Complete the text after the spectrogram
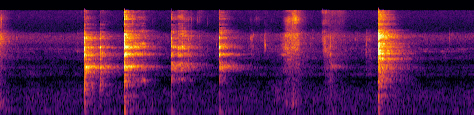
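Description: A spoon clinks and scrapes against a plate.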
